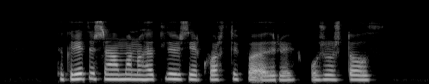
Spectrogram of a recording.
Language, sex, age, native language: Icelandic, female, 40-49, Icelandic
